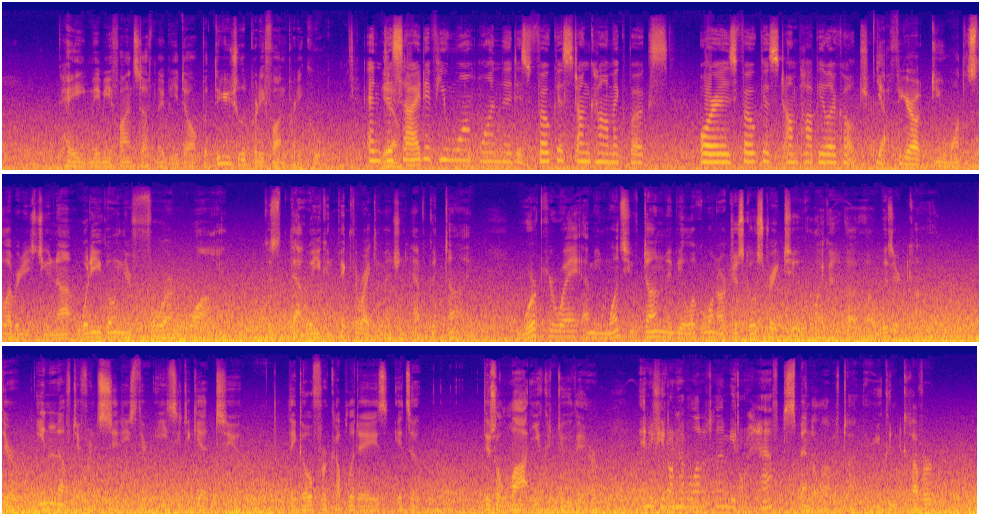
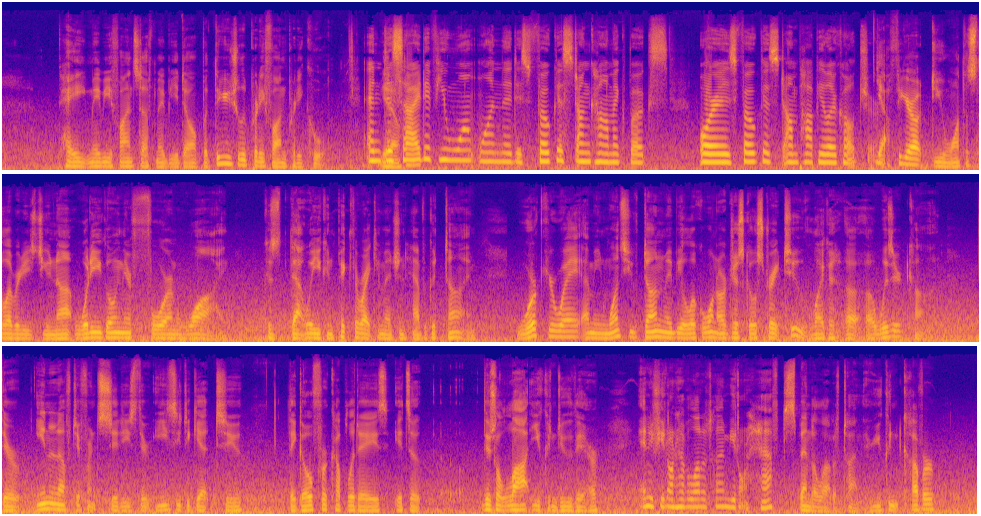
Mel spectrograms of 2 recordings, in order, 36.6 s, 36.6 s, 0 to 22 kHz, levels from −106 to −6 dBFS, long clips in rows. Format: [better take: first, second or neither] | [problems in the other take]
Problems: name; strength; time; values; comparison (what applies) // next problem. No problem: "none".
second | wind noise on the microphone; heavy; 2 dB below the speech; occasional gusts in the second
